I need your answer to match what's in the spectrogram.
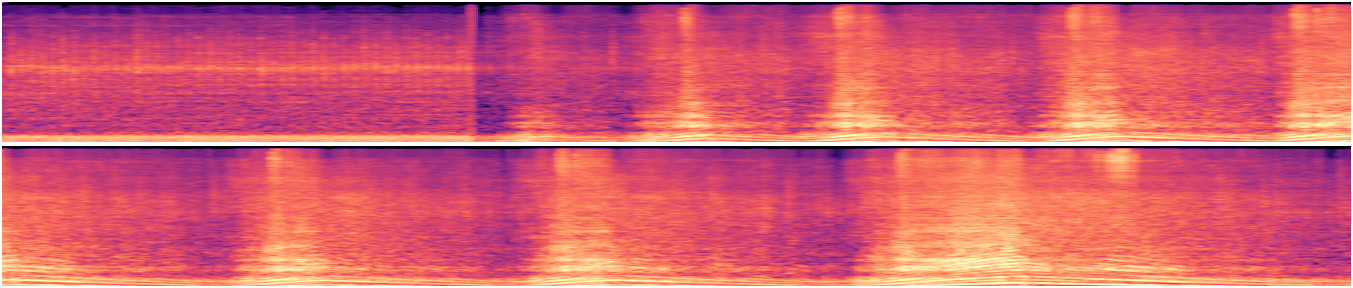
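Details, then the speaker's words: Tarmac race car at start-up after an exhaust upgrade: steady idle, then about nine quick revs, each rising and falling cleanly with a crisp, even note; healthy exhaust. "Bosch, that exhaust is sounding sweet, but a little Yeah. Right. I'm happy."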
